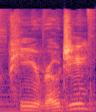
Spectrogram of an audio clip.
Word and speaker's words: pierogi: What is this, pierogi? Did I pronounce that right?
